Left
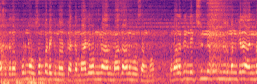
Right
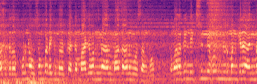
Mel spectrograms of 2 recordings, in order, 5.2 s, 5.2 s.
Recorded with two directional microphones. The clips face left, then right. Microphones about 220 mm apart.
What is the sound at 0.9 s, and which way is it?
Speech, 30° left (ahead or behind).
